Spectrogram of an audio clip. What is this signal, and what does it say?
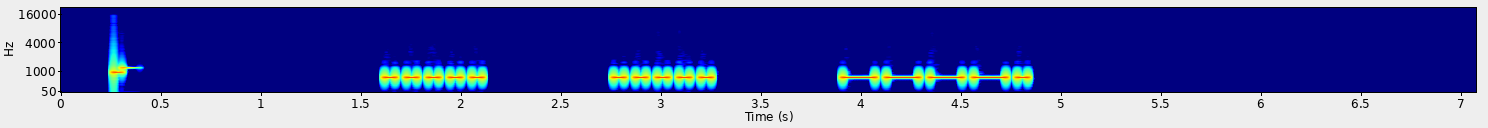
Morse code, heard as a keyed tone, about 23 wpm, spaced as for 10 wpm, 700 Hz. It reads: 559
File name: Top 90 QSO Elements - 4x Character Spacing - 22wpm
